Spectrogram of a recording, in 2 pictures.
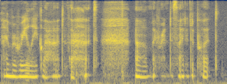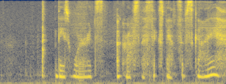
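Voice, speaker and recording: Soft-spoken, the voice moves at a very slow pace with long, frequent pauses. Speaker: ASMR creator. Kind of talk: soft-spoken ASMR, casual talk while doing a puzzle. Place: home room.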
